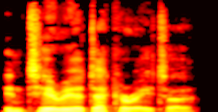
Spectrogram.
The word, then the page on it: interior decorator: British English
